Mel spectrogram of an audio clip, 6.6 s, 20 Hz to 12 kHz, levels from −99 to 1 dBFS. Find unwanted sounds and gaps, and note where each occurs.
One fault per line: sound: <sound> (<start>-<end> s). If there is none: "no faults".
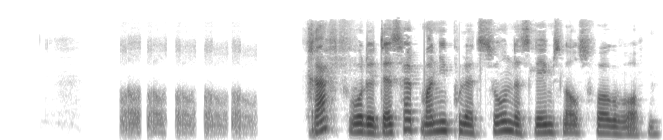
sound: laugh (1.2-2.6 s)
